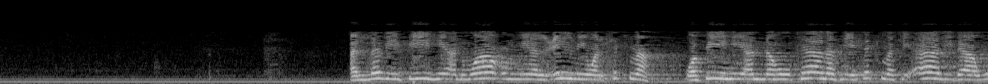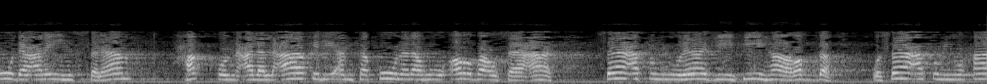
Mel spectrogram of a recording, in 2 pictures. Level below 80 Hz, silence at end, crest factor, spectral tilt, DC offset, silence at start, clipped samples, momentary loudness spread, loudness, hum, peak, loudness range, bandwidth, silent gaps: -48 dBFS; 0 s; 16 dB; -7 dB/octave; under 0.1%; 0 s; under 0.1%; 23 LU; -19 LUFS; none; -2 dBFS; 4 LU; 7.6 kHz; none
